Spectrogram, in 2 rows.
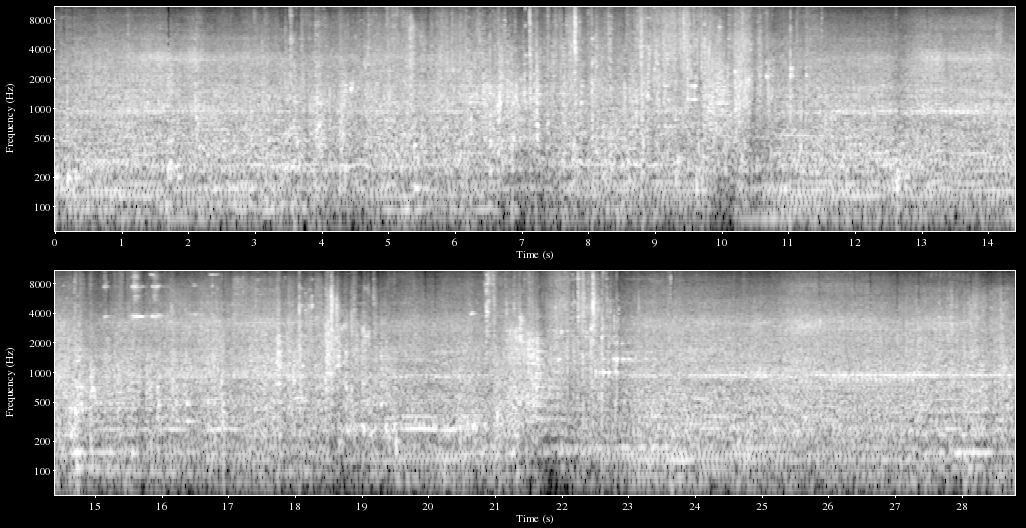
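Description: Caterpillar 352F XE excavator's Cat C13 diesel engine running steadily under load as the hydraulics work the boom, while its bucket scrapes and scoops broken concrete rubble, with scattered clattering knocks of concrete chunks.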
